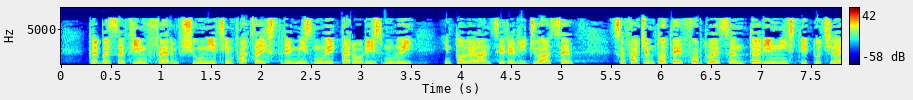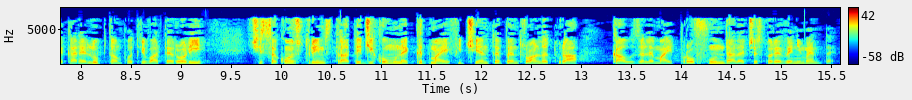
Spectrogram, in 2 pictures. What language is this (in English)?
Romanian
